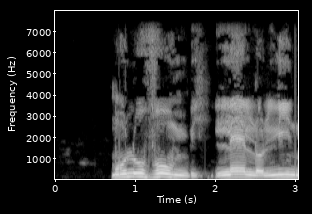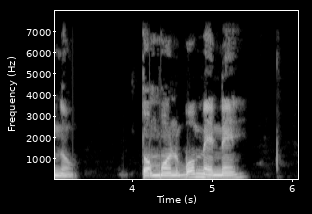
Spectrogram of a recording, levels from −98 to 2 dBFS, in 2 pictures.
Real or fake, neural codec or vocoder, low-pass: real; none; 7.2 kHz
